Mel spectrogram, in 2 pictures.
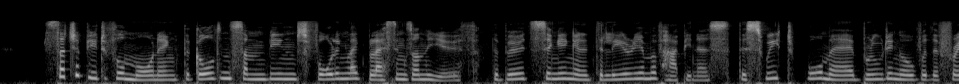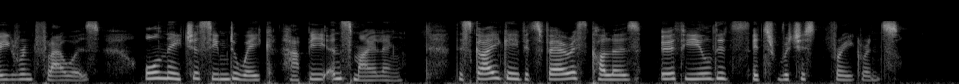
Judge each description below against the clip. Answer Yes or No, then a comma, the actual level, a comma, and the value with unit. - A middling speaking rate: Yes, average, 150 wpm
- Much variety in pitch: No, average, 3.3 semitones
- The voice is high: Yes, high, 235 Hz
